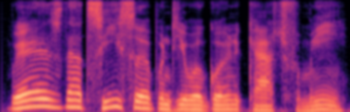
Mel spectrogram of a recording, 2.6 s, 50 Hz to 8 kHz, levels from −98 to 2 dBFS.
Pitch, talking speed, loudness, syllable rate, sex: 140 Hz, 250 wpm, -16 LUFS, 5.7 syllables/s, male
